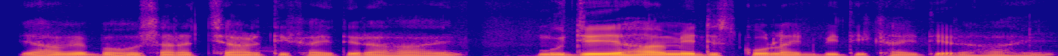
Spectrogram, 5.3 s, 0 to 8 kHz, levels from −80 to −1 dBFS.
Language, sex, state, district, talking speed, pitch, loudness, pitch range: Hindi, male, Arunachal Pradesh, Longding, 215 wpm, 105 Hz, -19 LUFS, 100-110 Hz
